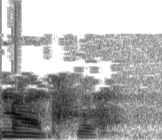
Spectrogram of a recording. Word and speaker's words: Nomsa: My name is Nomsa. – Nomsa? – Uh-huh. – Spell it for me. – N-O-M-S-A.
